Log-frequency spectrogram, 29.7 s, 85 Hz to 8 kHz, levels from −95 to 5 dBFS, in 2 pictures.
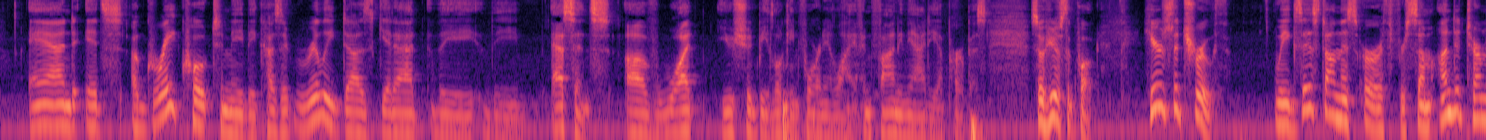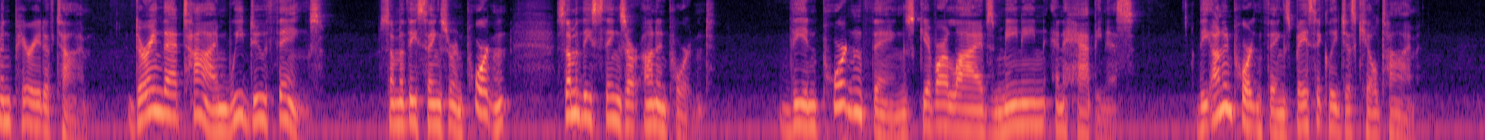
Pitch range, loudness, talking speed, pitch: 110-140 Hz, -25 LUFS, 170 wpm, 120 Hz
